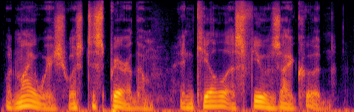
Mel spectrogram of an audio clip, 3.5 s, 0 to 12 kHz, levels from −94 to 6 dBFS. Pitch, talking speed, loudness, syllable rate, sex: 90 Hz, 235 wpm, -18 LUFS, 5.2 syllables/s, male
